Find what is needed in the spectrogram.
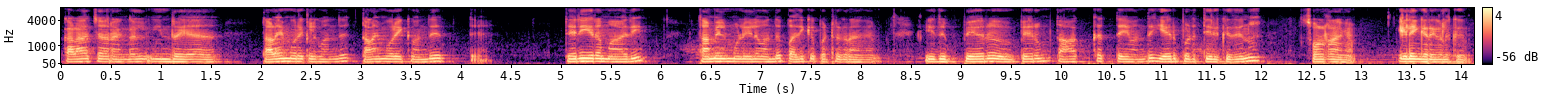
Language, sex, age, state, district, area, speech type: Tamil, male, 18-30, Tamil Nadu, Erode, urban, spontaneous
